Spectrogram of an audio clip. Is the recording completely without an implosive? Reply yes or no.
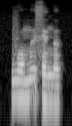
yes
